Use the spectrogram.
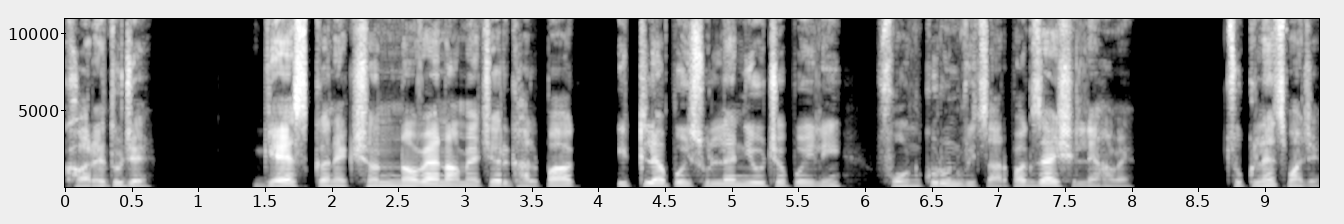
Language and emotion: Goan Konkani, sad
